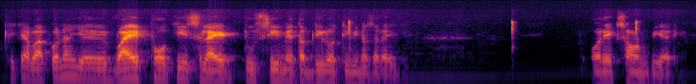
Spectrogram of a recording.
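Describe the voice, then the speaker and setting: A man's voice: lowish voice, fairly even intonation, moderate pace, slight background noise. A man teaching a computer lab over a video call, explaining step by step and checking in with "ठीक है" at every turn. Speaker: lab instructor. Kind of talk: online lab lecture. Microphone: computer mic on a video call. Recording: slightly dull online class audio.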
